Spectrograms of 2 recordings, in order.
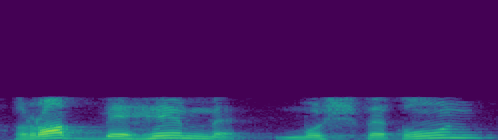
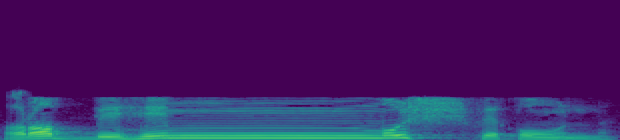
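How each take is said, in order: First: Said in the usual way. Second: «ربهم مشفقون» joined by a long hummed m; merged doubled mim. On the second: Shown as a demonstration. Teacher showing how we recite idgham, mim held long. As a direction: slowly hold the m from «ربهم» into «مشفقون».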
